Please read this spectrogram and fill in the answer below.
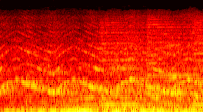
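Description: Dub siren effect, its pitch sweeping up and down about twice a second, over the deep bass of a dub sound system.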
